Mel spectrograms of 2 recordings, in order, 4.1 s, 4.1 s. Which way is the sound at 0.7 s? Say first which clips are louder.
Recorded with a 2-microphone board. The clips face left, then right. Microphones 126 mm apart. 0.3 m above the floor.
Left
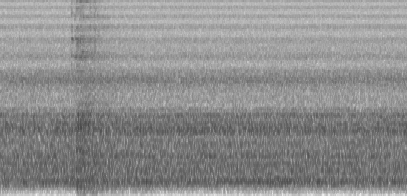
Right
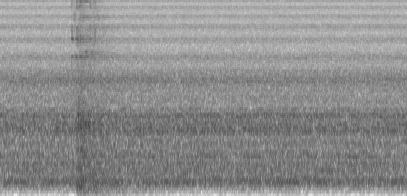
Even; 20° left (ahead or behind).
